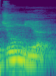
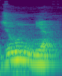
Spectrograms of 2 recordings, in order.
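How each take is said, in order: The two takes are said the same way.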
